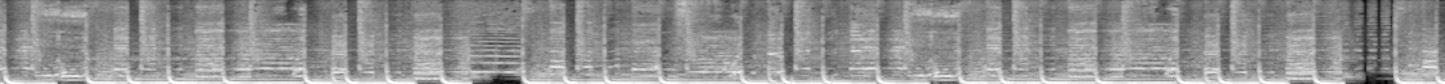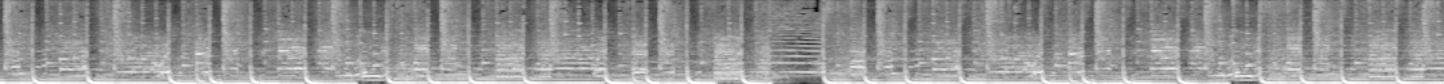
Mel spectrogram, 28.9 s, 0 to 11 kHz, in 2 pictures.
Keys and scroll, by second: 0.7 Return, 2.1 ctrl+j, 11.3 Return, 11.6 ctrl+-, 11.9 ctrl+-.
